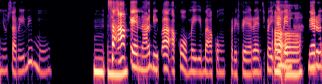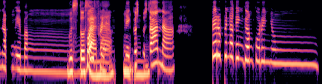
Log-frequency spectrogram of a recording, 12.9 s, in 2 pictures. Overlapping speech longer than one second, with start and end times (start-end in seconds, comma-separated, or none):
8.2-9.4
